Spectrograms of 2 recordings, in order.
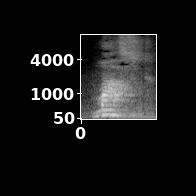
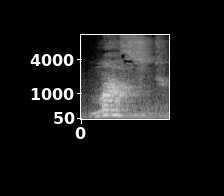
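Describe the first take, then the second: No difference in how they are said.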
